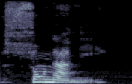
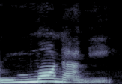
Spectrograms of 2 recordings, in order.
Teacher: that liaison is talking about how that n sound moves over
